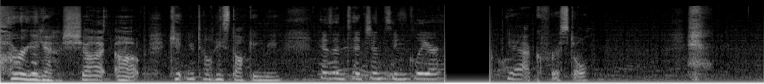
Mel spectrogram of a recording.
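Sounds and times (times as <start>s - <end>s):
speech: 0.1s - 7.1s
creepy heavy breathing over the phone: 2.8s - 3.2s.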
